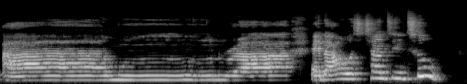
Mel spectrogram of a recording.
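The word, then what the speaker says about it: Amun-Ra: And before then, I mean, I used to call the Egyptian god Amen Ra, the sun god Amen Ra. That's how I pronounced it. But in the dream, it was corrected. I was saying, everybody was saying Amun Ra.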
